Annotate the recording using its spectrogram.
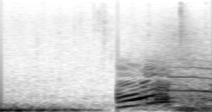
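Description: A low rumble fades away, then about halfway through a loud bull's bellow sound effect starts suddenly, rising and then falling in pitch over about a second.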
